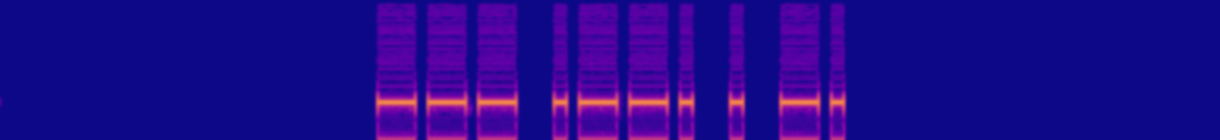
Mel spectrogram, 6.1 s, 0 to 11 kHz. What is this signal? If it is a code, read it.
Morse code, heard as a keyed tone, about 19 wpm, 800 Hz. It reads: OPEN
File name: Alphabetical / Alphabetical mp3s / Os @18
